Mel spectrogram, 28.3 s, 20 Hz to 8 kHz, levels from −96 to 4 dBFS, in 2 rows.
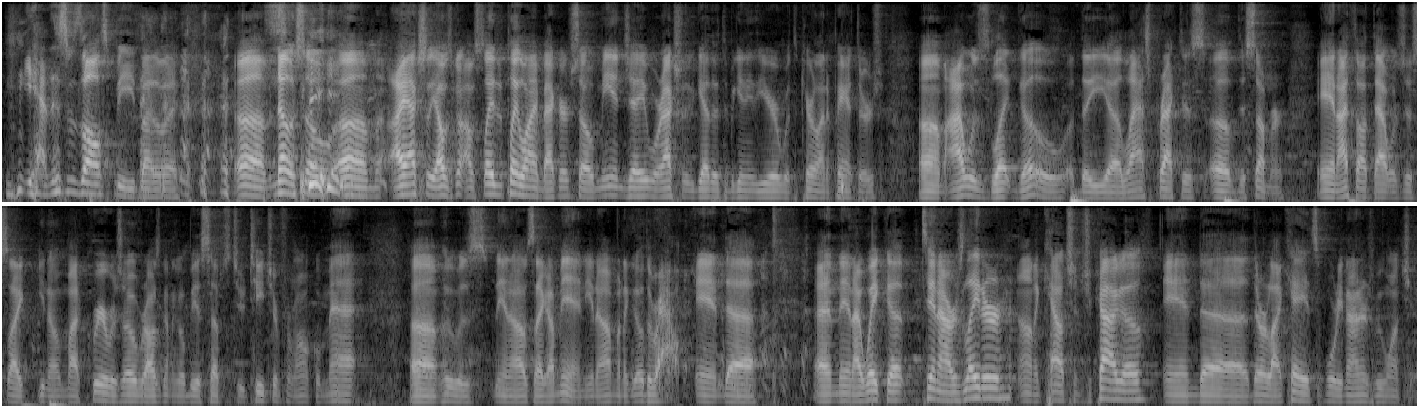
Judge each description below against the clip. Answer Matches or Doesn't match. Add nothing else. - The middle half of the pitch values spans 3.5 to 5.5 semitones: Matches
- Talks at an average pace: Doesn't match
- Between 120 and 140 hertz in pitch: Doesn't match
